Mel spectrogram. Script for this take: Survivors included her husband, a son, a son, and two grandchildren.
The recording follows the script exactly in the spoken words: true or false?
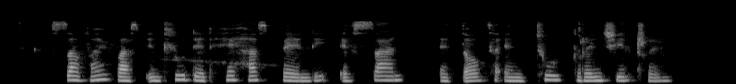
false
